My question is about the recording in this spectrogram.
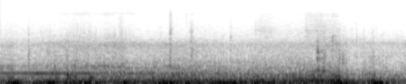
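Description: Road and engine rumble inside a moving car's cabin, a steady low drone, with a faint steady tone over the first couple of seconds.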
